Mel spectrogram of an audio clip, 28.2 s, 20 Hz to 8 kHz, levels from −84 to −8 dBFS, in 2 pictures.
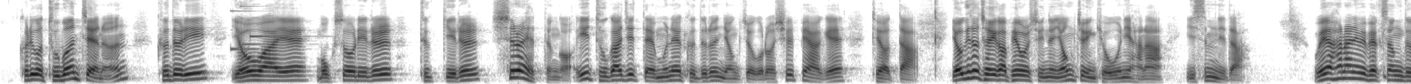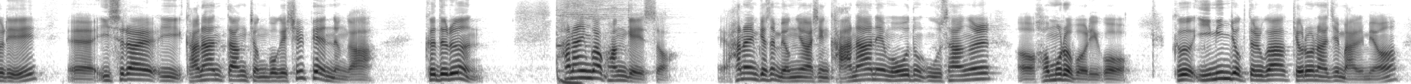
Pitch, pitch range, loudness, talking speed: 175 Hz, 160-195 Hz, -25 LUFS, 305 characters per minute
